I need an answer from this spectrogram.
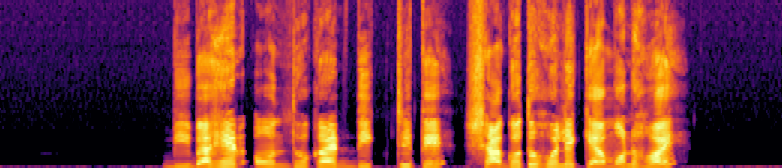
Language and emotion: Bengali, disgusted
